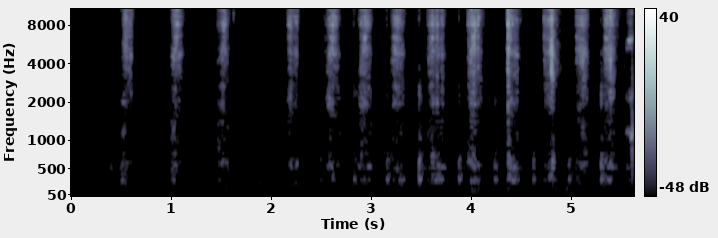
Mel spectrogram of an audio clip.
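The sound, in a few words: scraping paint off a painting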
